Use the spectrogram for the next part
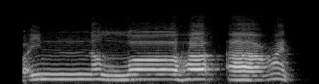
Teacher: Satu hamzah, satu ain. Jangan dua-dua hamzah, jangan dua-dua ain.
